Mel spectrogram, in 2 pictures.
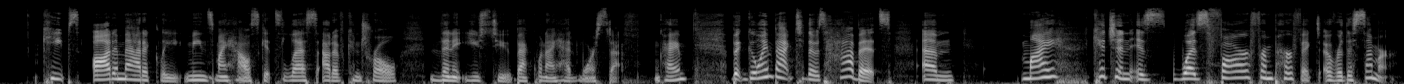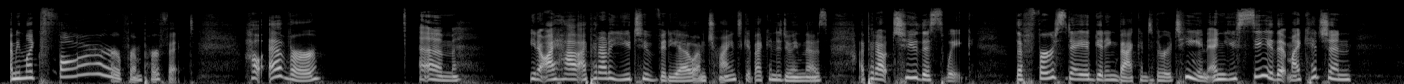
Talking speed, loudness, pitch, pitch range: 180 wpm, -24 LUFS, 230 Hz, 190-275 Hz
